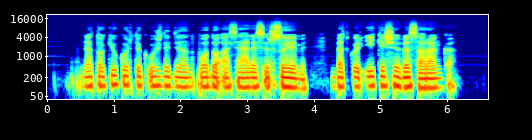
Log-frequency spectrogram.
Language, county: Lithuanian, Tauragė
